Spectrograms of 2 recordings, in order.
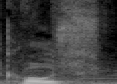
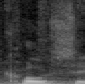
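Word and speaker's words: COSE: the question was also how should you pronounce that like cos well we came up with cosi is sounding better but in the process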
